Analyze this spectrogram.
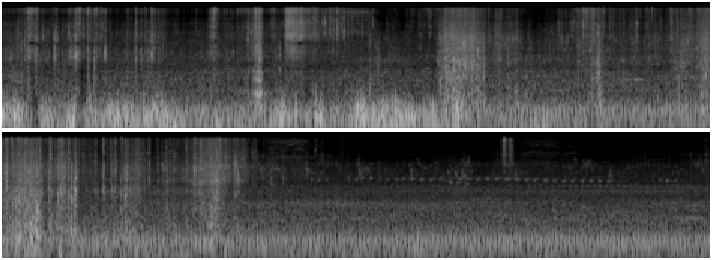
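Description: Rustling and scraping of a woven plastic sack and leaves around papaya fruit at close range, with wind buffeting the microphone. The noises thin out over the last few seconds.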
